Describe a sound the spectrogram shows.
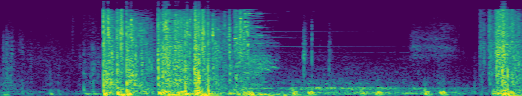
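Gunshots fire in rapid loud bursts.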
